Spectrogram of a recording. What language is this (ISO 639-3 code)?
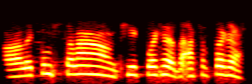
kas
